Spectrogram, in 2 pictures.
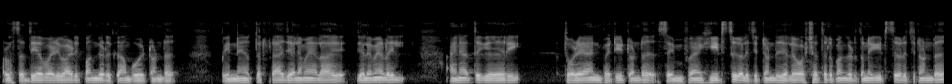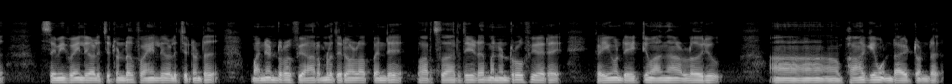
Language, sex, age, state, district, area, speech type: Malayalam, male, 30-45, Kerala, Pathanamthitta, rural, spontaneous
